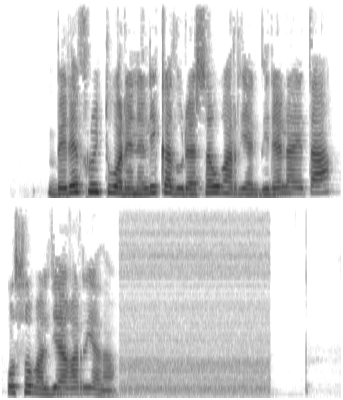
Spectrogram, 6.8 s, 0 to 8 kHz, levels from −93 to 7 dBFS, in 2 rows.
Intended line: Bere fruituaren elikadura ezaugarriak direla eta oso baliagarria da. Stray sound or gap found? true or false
false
